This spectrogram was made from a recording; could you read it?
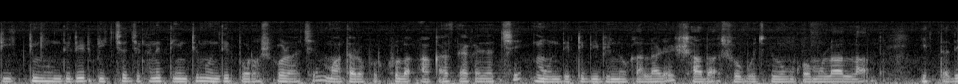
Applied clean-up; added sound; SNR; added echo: none; Fire; 10 dB; none.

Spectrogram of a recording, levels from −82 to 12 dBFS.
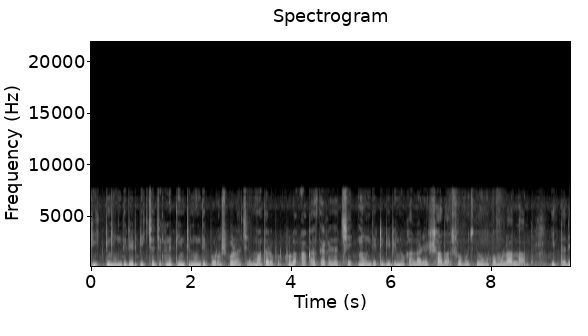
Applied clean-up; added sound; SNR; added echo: none; none; none; none.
